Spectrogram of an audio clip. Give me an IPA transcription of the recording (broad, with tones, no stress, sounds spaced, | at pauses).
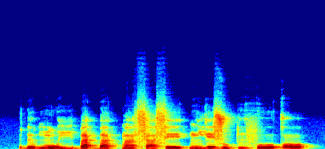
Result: ɗ ə˨ b ũ˦ w iː˧ ɓ a˦ ɡ͡b a˨ k͡p ã˦ s a˨˦ s eː˦ k͡p ĩ˦ j e˦ z u˦ p ɨ˧ f oː˨˦ ɡ ɔ˧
